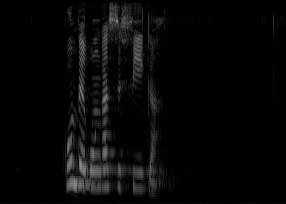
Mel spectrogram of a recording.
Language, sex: Tsonga, female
